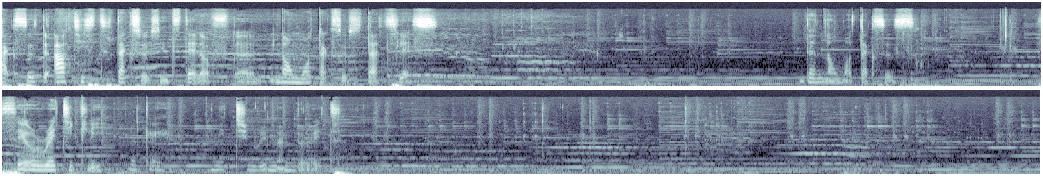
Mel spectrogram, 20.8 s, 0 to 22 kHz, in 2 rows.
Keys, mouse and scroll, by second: 3.3 shift+d, 6.8 g, 8.7-10.6 middle drag, 12.2 z, 13.3 KP_3, 14.8 z, 15.9 z, 18.9 g.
